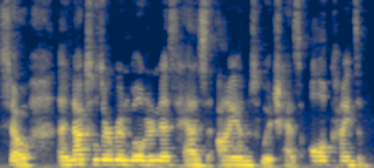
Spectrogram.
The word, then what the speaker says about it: Ijams: So I always point people to IAMS Nature Center, and that is IJAMS, but it's pronounced very similar to the dog food, IAMS.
